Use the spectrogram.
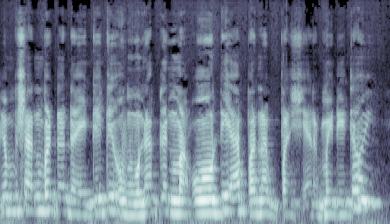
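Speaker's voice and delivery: soft, thin voice down a phone line. Acted. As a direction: sound like the caller on the other end. Other end of a phone call.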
